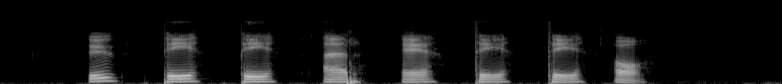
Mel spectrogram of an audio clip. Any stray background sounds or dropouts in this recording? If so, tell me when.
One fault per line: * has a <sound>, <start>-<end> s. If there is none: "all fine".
all fine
